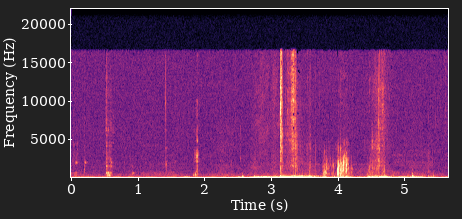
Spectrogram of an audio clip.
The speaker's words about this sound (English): I don't know if you can hear that or not. I actually swallowed pretty loud. I didn't mean to do that.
